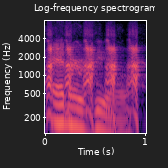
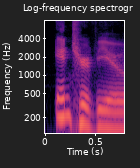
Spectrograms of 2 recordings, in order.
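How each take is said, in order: First: The t after the n is dropped. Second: The t after the n is clearly pronounced. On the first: The speaker calls it wrong. "not interview" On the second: The speaker calls it right. "it's pronounced interview"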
